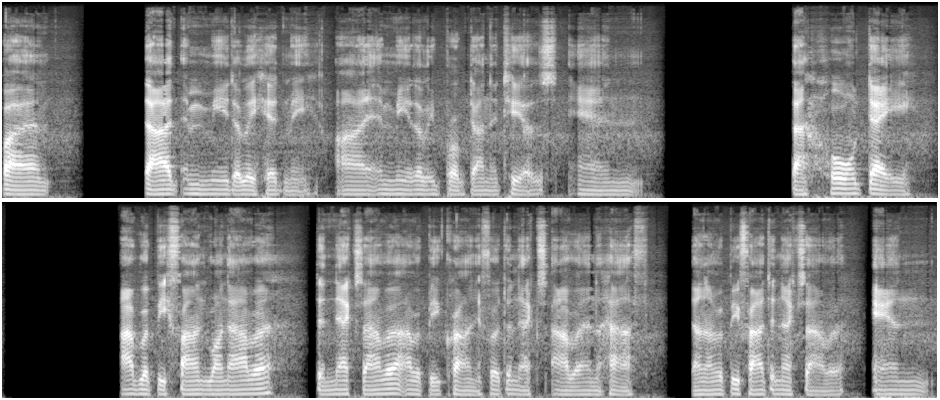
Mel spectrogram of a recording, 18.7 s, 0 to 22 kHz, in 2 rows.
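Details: Male speaker with an uncontrollable speech impediment, improved after about 10 years of speech therapy, formerly relied on an iPad button talking device, unused for almost three years; speech impediment.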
